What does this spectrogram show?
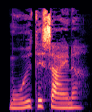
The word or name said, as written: modedesigner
